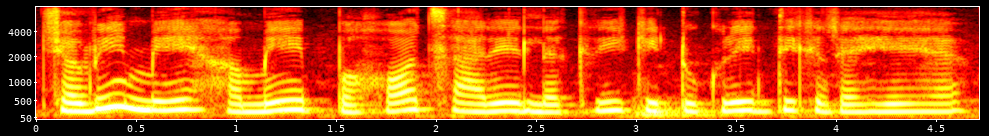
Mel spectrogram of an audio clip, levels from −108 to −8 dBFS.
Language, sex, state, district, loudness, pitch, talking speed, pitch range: Hindi, female, Assam, Kamrup Metropolitan, -13 LUFS, 225 Hz, 140 wpm, 210-245 Hz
